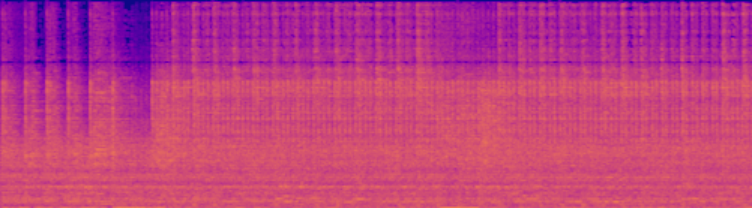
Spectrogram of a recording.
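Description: Death metal band playing live, with loud distorted electric guitars, bass and drum kit in a dense wall of sound and a heavy low end. The sound grows fuller and brighter about two seconds in.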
